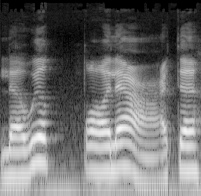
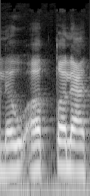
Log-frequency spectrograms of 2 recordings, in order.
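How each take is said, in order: First: The 'w' runs straight into the 't'. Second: An extra 'a' vowel is sounded before the 't'. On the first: The speaker calls it right. "ലവ് വാവുന്ന് നേരെ ത" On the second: The speaker calls it wrong. "ലവ് അത്വലഅത എന്ന് പറയരുത്"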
